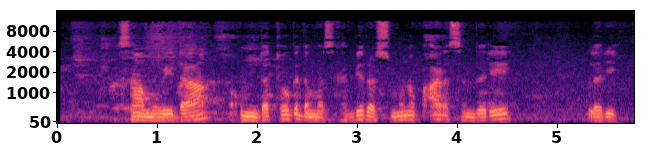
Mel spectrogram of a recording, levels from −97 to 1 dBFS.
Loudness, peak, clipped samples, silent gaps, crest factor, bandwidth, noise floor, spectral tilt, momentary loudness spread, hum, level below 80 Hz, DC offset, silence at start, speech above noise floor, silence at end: -24 LUFS; -8 dBFS; under 0.1%; none; 16 dB; 11.5 kHz; -52 dBFS; -5.5 dB/octave; 7 LU; none; -58 dBFS; under 0.1%; 0.2 s; 29 dB; 0.15 s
